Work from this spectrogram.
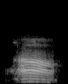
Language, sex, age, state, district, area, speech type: Maithili, male, 60+, Bihar, Madhepura, urban, conversation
